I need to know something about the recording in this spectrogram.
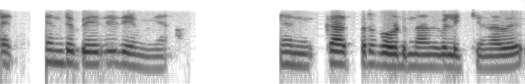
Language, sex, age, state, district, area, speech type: Malayalam, female, 30-45, Kerala, Kasaragod, rural, conversation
